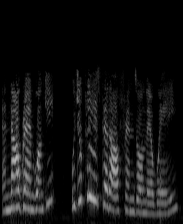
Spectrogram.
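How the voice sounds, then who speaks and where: A woman's voice: sits high, sing-song, normal speed. Kindly regal queen, courteous, lo-fi 1930s radio. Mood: gracious. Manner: stately, courteous. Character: gracious, kindly fairy queen. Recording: dull lo-fi 1930s radio recording.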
